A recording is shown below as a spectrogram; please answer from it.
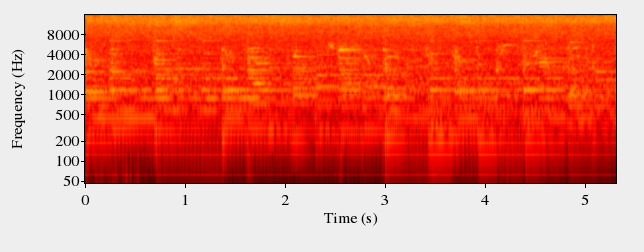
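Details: Plucked acoustic guitar plays a steady melody, with no animal sound.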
